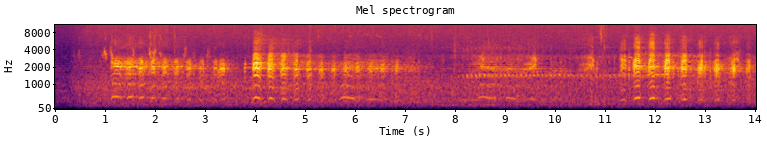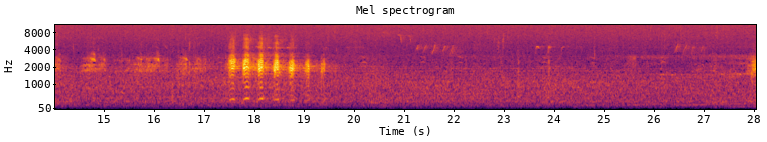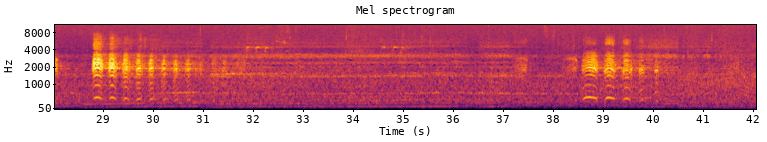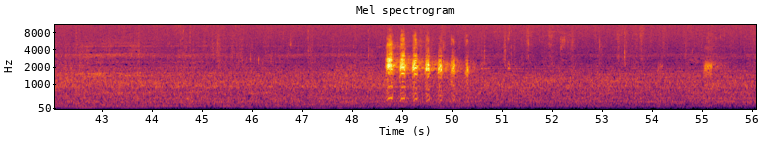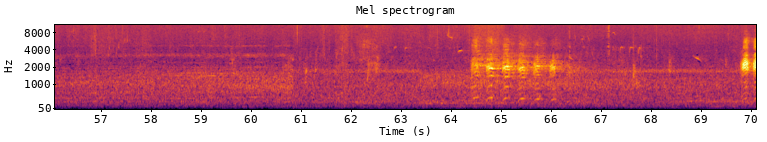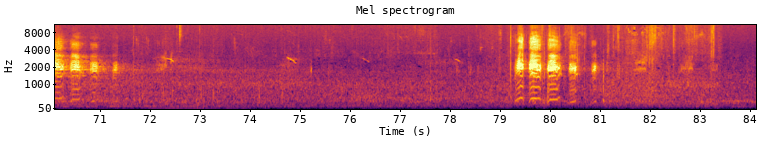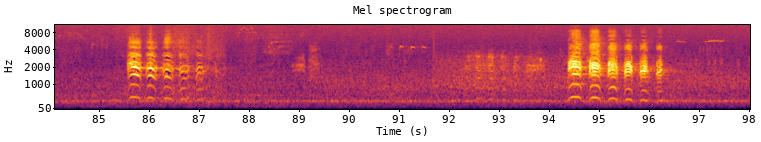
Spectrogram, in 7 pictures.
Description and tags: Mallards at the bay.
recorded from the beach with an omnidirectional microphone(Line audios OM1) in mono
with Zoom F4. Has cut away some spaces between the ladders.
bird, birds, F4, field-recording, Line-audio, mallard, mallards, nature, om1, seaside, zoom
